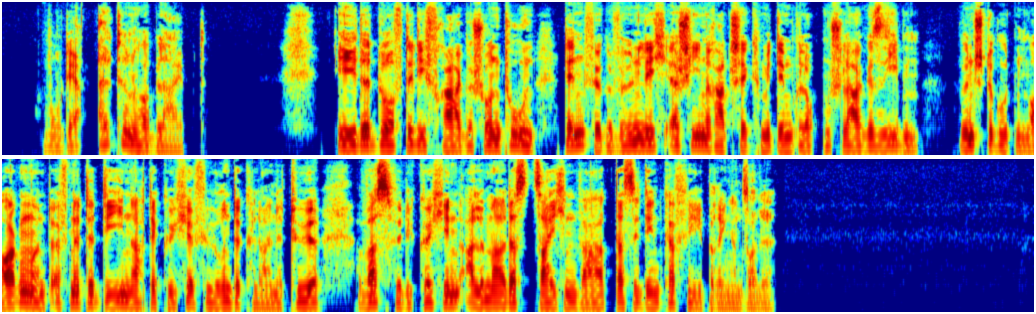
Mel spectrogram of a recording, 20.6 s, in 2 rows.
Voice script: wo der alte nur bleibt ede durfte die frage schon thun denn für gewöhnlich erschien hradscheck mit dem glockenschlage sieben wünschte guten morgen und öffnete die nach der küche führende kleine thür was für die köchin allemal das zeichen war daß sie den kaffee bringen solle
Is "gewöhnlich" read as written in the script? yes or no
yes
